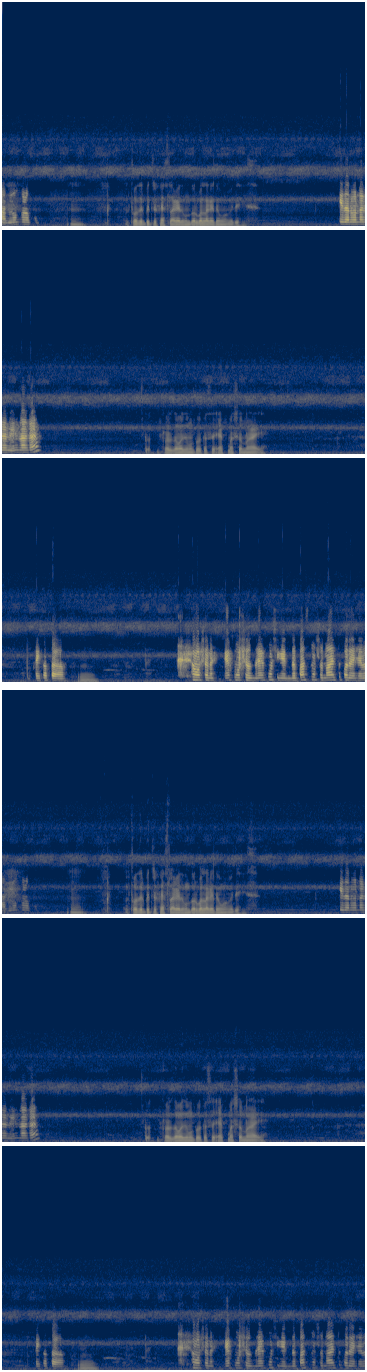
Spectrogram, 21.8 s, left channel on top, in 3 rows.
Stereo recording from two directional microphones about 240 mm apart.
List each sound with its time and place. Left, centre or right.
0.0 s a woman's voice: left
1.4 s speech: centre
6.7 s a woman's voice: left
10.1 s speech: centre
15.1 s a woman's voice: left
16.0 s speech: centre
18.0 s a woman's voice: left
